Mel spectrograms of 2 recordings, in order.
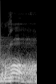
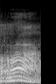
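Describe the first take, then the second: First: The r is heavy, with an o-like vowel. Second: The r is light, with a clear a vowel. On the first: The speaker calls it right. "belum roh gitu" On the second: The speaker calls it wrong. "masih terasa ra"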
